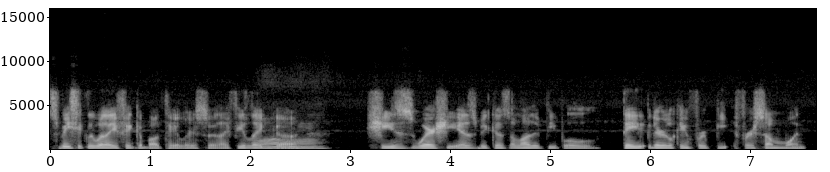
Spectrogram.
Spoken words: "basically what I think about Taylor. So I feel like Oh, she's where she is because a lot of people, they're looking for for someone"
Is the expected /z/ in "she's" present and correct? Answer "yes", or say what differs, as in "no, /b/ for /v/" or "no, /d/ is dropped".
yes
